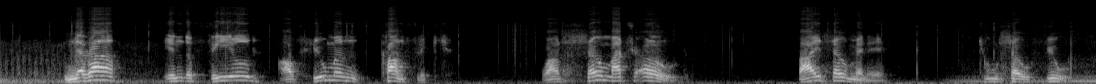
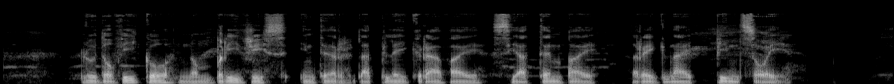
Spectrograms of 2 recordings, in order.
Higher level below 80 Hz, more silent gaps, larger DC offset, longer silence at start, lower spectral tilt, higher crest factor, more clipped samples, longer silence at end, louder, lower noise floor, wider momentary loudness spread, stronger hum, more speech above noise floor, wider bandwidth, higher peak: second, -50 dBFS vs -38 dBFS; neither; neither; about the same, 0 s vs 0.05 s; about the same, -6 dB/octave vs -5 dB/octave; about the same, 20 dB vs 22 dB; neither; second, 0 s vs 1.05 s; about the same, -23 LUFS vs -25 LUFS; second, -53 dBFS vs -72 dBFS; first, 18 LU vs 8 LU; neither; second, 31 dB vs 48 dB; first, 16 kHz vs 11.5 kHz; about the same, -4 dBFS vs -4 dBFS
